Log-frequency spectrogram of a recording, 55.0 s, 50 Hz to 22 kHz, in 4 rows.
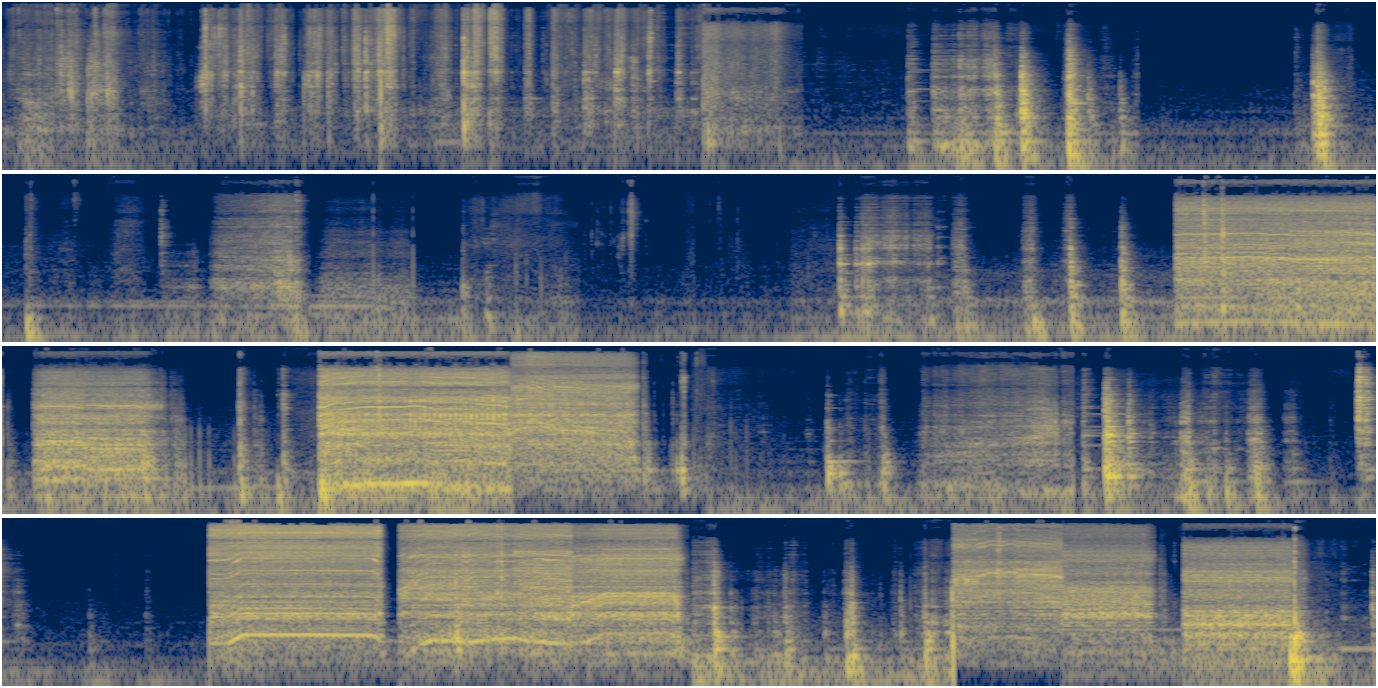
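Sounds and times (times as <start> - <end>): power drill running: 25.5 - 29.1, 30.7 - 34.0, 43.3 - 48.1, 50.8 - 54.3.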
